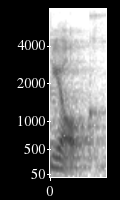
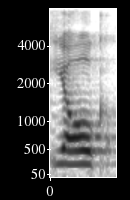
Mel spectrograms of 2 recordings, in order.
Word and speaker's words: yolk: pronounce the L in yolk. But I doubled down, I'm no pussy. I was like, babe, it's pronounced yolk like folk. He said, no, it's pronounced yolk like choke.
